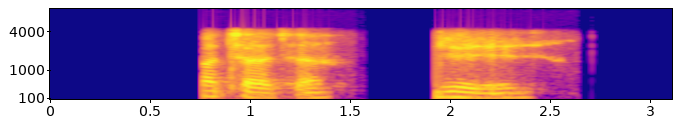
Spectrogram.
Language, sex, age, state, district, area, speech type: Hindi, male, 30-45, Madhya Pradesh, Ujjain, rural, conversation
